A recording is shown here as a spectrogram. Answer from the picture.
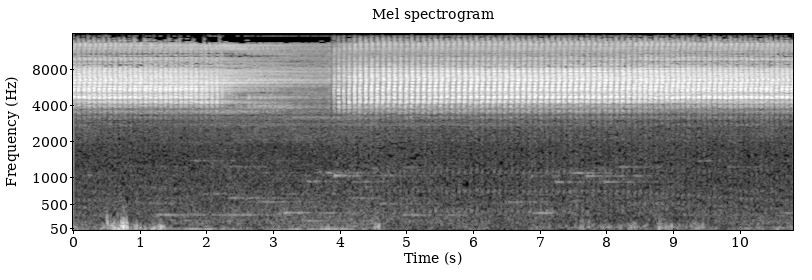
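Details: Southern French male cicada: shrill continuous buzz that tapers into a quieter hiss, then abruptly resumes as strong, evenly throbbing pulses held to the end; occasional faint low rustles underneath.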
